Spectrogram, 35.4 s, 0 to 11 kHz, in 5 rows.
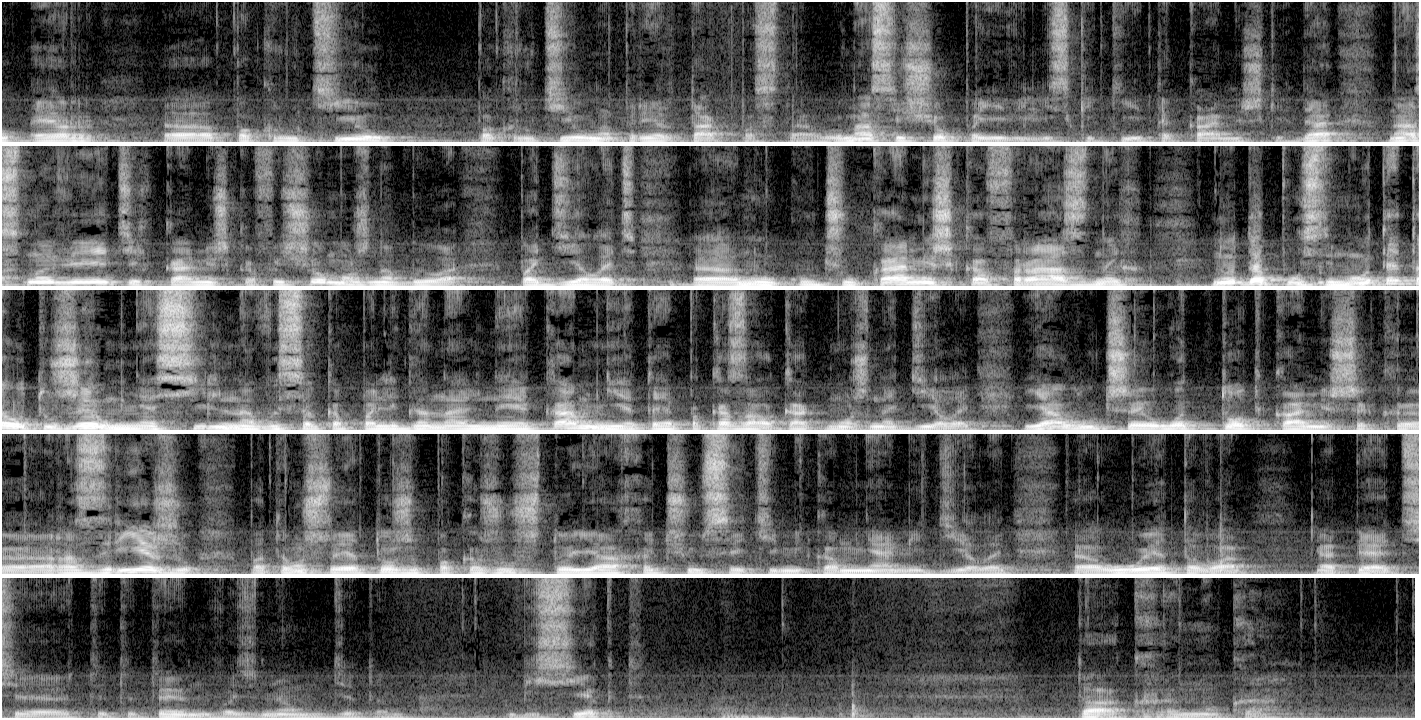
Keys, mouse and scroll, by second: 1.5 g, 3.4 Tab, 7.0-8.9 middle drag, 11.5-17.9 middle drag, 19.9-24.9 right drag, 22.0 Delete, 24.2 click, 25.3 Tab, 25.8 KP_1, 30.7-32.8 drag, 34.2-35.4 drag.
